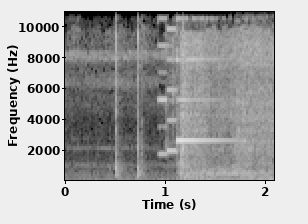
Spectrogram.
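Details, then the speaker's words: Samsung washer (WF45H6300A/WF45H6100A) after vibration sensor replacement for error 8E1, reassembled and set to rinse/spin: two quick button clicks, a bright start chime, then a low steady hum; normal start. "Power It Up make sure that it's working just give it a quick setting on the rinse spin"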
